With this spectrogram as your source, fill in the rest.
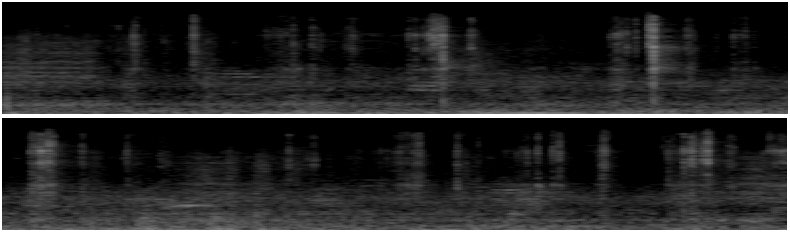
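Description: Scissors snip through wreath material in a steady series of close, crisp cuts, one after another across the piece.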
